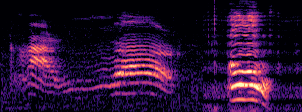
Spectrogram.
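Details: Domestic cat making weird noises: three separate meows, the first two long and wavering, the last louder and sharper, sliding down at the end, in a quiet room.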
